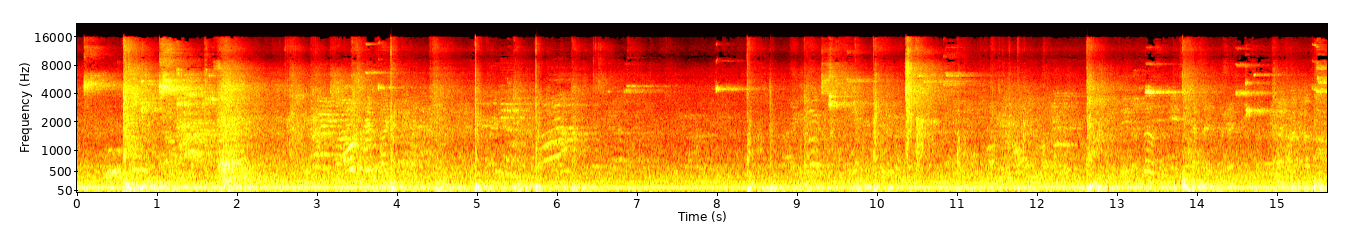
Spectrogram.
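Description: Young men call out and chat in a large echoing gym.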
